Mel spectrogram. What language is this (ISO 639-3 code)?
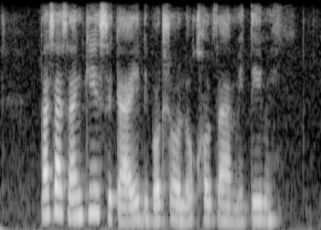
tsn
